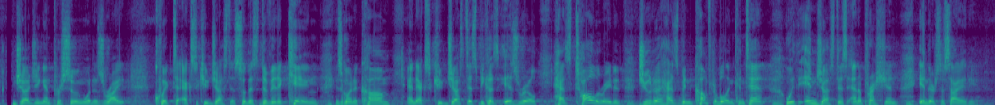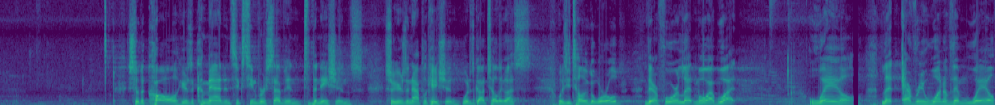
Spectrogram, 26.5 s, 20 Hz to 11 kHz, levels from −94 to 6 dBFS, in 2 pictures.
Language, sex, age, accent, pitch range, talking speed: English, male, 40-59, American, 150-190 Hz, 170 wpm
